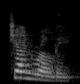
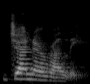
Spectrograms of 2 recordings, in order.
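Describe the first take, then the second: First: That vowel is dropped, leaving fewer syllables. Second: An extra vowel syllable is heard before the ending. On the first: The speaker calls it right. "Generally, not generally" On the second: The speaker calls it wrong. "not generally"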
